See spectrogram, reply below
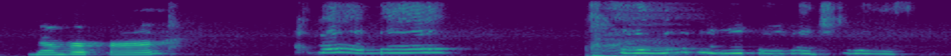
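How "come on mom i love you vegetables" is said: very high, cartoonish squeak, going way up. Speaker, hoarse from a wedding, tries a quote in a Bobby voice. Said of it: "I can't do Bobby's voice as good".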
